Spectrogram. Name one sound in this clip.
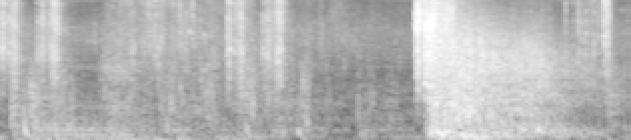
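A pickaxe strikes wooden planks.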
